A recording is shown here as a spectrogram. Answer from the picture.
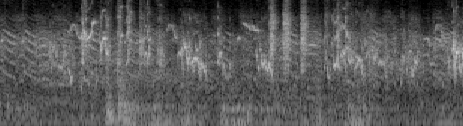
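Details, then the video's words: Budgerigar flock chirping: continuous high, warbling chatter with rising and falling notes from several birds, over faint low background noise. "Budgies flocks birds chirping sounds"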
